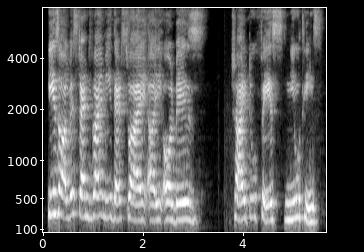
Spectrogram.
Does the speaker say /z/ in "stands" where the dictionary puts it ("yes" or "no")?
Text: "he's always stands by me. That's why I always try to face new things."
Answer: no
